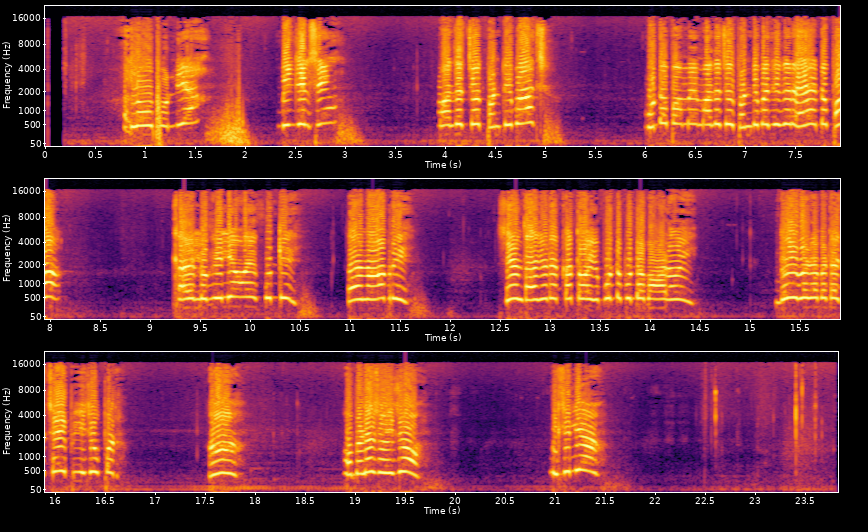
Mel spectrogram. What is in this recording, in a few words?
Comedy Grandma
